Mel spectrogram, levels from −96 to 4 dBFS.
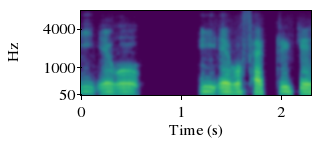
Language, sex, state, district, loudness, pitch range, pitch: Bhojpuri, male, Bihar, Saran, -23 LUFS, 140-155 Hz, 145 Hz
